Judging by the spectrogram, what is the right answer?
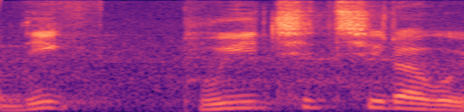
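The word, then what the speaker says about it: Nick Vujicic: 자, 이거 닉브치라고 읽어. 되게 특이하지? 스펠링이랑 발음이랑 잘 안 하닿는데 중요한 거는 요거 원래 림지야.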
